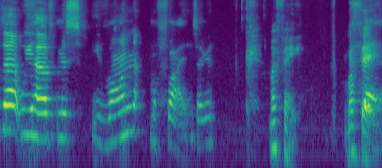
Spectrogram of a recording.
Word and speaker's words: Maffei: we have Miss Ivon Mafi is that good maet ma okay it rhymes with Buffet like the food buffet ma Buffet easy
